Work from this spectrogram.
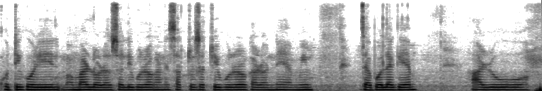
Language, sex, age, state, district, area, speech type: Assamese, female, 45-60, Assam, Morigaon, urban, spontaneous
